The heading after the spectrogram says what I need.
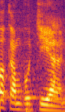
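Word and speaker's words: កម្ពុជា: นี้ มา ใน กัมพูชา แต่ เขา ออก เสียง ว่า กัมปูเจีย นะ กัมปูเจีย สระ อาเนี่ย เป็น ถ้า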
